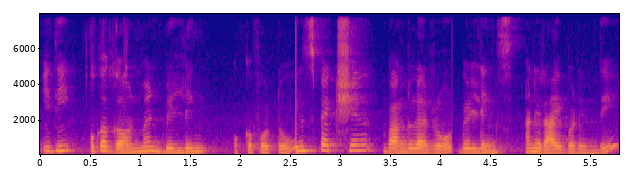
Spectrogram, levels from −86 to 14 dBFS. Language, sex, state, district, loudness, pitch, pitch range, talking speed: Telugu, female, Andhra Pradesh, Srikakulam, -18 LUFS, 210 Hz, 190-255 Hz, 135 wpm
